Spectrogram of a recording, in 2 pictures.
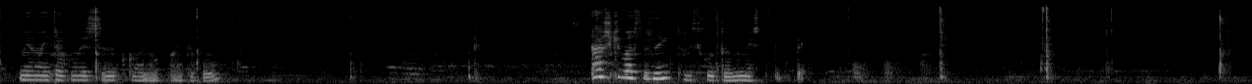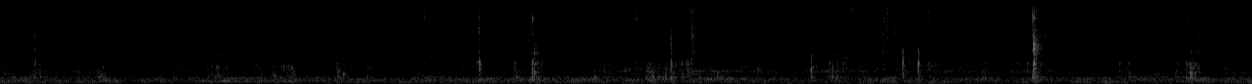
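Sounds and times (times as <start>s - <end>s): slime clicking and popping: 9.1s - 11.3s.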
